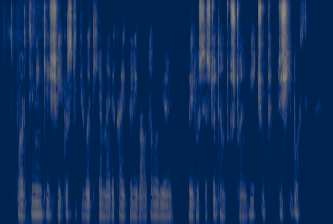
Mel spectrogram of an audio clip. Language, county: Lithuanian, Marijampolė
